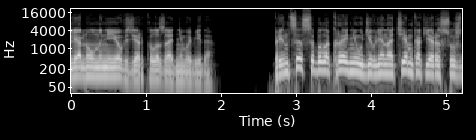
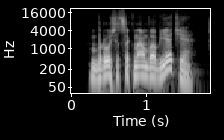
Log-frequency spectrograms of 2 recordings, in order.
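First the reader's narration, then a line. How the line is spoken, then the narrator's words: Plain. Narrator (Russian): спросил я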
